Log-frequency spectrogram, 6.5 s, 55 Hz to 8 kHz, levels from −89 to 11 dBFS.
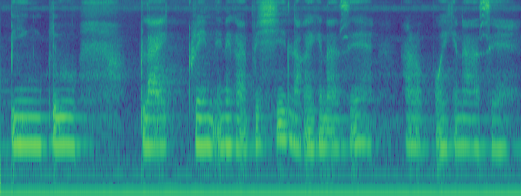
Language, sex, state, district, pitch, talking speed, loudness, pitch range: Nagamese, female, Nagaland, Dimapur, 200 Hz, 110 wpm, -19 LUFS, 190-205 Hz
